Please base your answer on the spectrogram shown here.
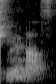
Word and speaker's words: Smirnoff: Because the actual pronunciation is Smirnoff. I've always heard Smirnoff. Yes, well, that's because this is a very Western way of pronouncing it. Smirnoff. Probably Smirnoff is even more to the point.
